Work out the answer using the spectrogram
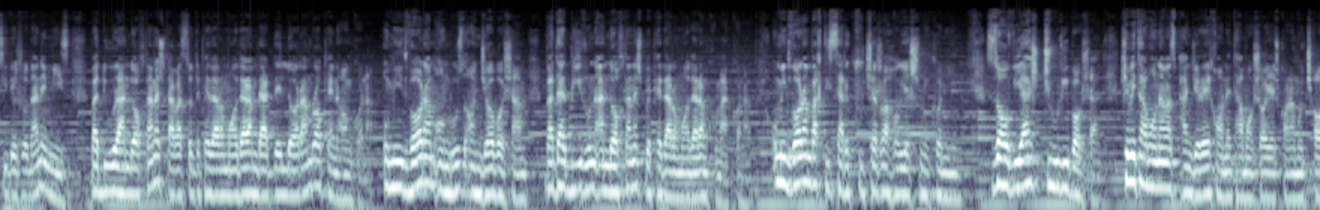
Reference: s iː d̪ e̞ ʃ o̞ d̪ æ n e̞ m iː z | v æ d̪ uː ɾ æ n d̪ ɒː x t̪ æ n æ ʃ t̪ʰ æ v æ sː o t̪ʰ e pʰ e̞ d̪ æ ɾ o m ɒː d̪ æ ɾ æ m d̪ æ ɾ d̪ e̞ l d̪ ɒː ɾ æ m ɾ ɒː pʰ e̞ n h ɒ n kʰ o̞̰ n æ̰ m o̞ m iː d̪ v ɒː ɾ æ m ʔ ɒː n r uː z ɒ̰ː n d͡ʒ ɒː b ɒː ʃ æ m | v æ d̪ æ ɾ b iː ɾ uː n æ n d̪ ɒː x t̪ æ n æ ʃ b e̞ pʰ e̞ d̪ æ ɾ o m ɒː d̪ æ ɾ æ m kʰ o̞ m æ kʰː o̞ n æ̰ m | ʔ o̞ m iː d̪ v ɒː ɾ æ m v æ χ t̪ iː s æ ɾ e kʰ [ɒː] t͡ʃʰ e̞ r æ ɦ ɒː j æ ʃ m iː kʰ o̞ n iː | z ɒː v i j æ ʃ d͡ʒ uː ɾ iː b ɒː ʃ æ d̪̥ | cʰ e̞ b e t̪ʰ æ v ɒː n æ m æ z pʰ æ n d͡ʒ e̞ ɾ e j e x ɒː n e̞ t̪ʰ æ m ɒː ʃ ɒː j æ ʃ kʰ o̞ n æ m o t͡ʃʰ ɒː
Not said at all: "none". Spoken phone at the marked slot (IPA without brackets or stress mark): uː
